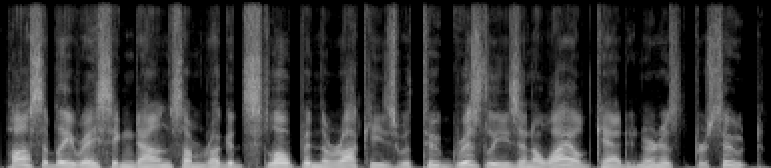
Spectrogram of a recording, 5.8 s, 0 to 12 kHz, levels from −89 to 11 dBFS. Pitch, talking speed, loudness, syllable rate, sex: 180 Hz, 185 wpm, -17 LUFS, 5.0 syllables/s, male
